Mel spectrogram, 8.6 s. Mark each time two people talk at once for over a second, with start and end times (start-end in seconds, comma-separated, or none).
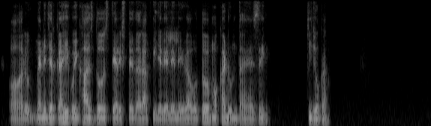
none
